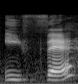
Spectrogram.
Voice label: "ife", Yoruba; CONSONANTS; funfun-fila-ife

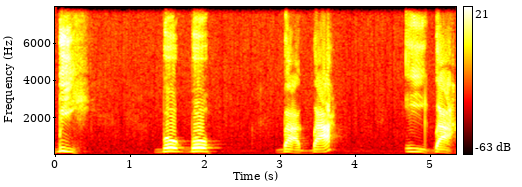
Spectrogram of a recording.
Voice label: "gb gbgbgb", Yoruba; CONSONANTS; gbogbo-gbagba-igba

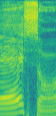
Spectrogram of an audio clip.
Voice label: "EESAN-AN", Yoruba

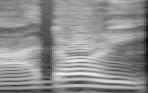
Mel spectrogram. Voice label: "Aadorin", Yoruba

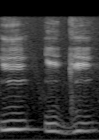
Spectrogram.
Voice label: "IGI", Yoruba; ALPHABET RHYME

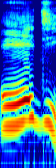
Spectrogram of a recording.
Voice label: "Eeji", Yoruba

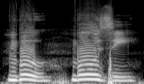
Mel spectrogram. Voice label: "mbu" "mbuzi", Kiswahili

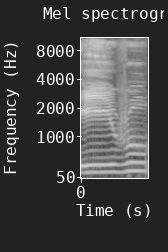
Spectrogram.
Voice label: "iru", Yoruba, mid mid tone; Nine Possible Combinations; Initial Mid tone combinations

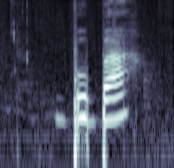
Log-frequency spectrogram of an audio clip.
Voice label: "Buba", Yoruba

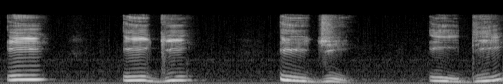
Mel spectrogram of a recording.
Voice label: "i iii", Yoruba, oral vowels; igi-iji-idi

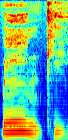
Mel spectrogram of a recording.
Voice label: "PINNKI", Yoruba, Pink

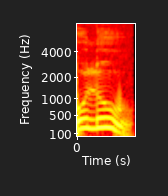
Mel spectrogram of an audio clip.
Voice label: "BULUU", Yoruba; Blue

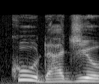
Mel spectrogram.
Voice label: Kuudaji o, Yoruba

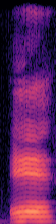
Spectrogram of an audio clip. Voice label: "EH", Yoruba; ALPHABET

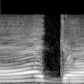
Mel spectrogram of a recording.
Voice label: "EEJO", Yoruba

